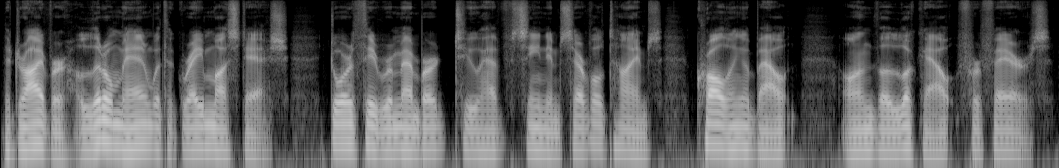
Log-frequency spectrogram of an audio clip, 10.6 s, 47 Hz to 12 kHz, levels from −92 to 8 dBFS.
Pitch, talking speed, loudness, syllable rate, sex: 85 Hz, 140 wpm, -22 LUFS, 4.4 syllables/s, male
